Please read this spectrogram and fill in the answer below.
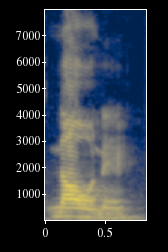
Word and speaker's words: Naone: thank you very much did I pronounce your name right close you used an M instead of an end pronounce it correctly yeah Nala knee and that's Hawaiian and what does that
